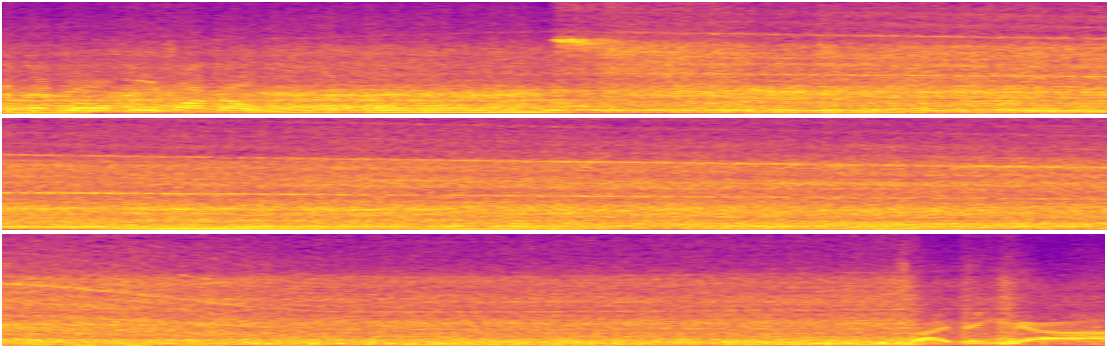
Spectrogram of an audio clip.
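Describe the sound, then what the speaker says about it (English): A Mitsubishi Airtrek turbo engine, being retuned after a rebuild, is driven at full throttle with a loud, sustained drone whose pitch climbs steadily and then drops near the end, with talk over it. "Now tuning normal driving load, partial throttle, and then go full throttle."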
